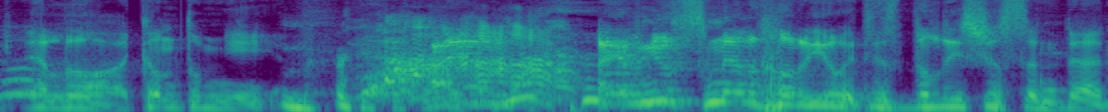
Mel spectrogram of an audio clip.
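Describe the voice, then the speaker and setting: Amid loud background noise, a man in a put-on character voice speaks at a medium pitch. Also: moderate pace. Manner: creepy, enticing.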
